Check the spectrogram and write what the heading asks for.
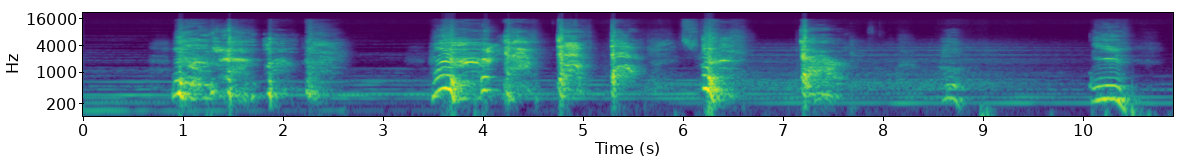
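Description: A man coughing in harsh fits with pained gasps, several bursts over the span of a few seconds, over a soft, steady background music bed.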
